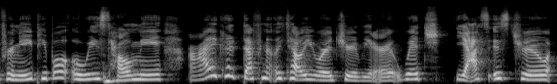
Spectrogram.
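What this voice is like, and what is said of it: High energy, upbeat voice. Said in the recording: “I'm definitely high energy. I'm sure you can already tell in my voice ... I'm high energy, upbeat”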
